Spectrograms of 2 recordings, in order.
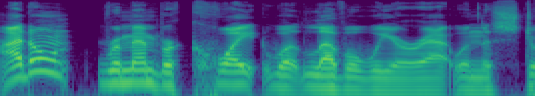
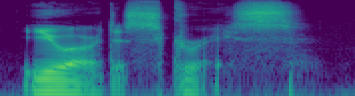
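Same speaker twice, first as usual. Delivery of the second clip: put-on old man's deep, low, stern voice; 6 semitones lower, 4 dB quieter than usual. Narrator reading a man's words as he looks Vinberger up and down, old, deep voice. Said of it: "saying in an old, deep voice".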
